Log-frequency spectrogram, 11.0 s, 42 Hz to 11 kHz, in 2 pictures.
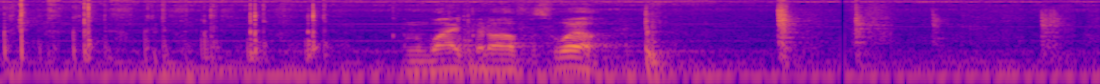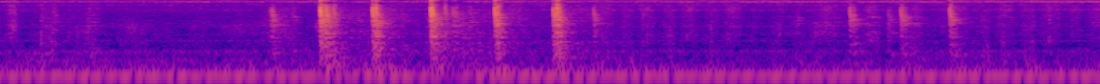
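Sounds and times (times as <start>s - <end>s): steady low hum: 0.0s - 11.0s
cleaning strokes on metal: 5.4s - 11.0s.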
